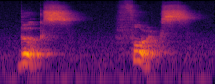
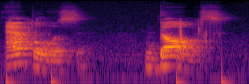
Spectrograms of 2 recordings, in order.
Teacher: 그 결과 명사의 끝소리가 book과 fork와 같이 이 발음소리는 무성음으로 끝나면 기존의 같은 발음소리인 무성음 스 소리를 붙여 books, forks 라고 그냥 기존의 규칙을 따랐던 반면 단어의 끝소리가 apple, dog 이거와 같이 진동소리인 유성음으로 끝나면 무성음 스 소리의 유성음 버전인 z라고 발음을 달리한 거죠. apples, dogs 라고 한 것처럼 말이죠.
